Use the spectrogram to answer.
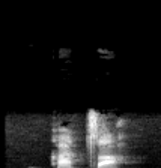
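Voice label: "катша", Komi, female; kpv audio dict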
